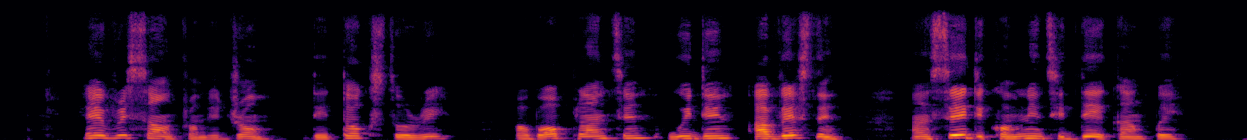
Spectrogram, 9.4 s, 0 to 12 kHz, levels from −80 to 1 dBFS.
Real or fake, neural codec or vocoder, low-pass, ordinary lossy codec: fake; vocoder, 24 kHz, 100 mel bands, Vocos; 10.8 kHz; none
